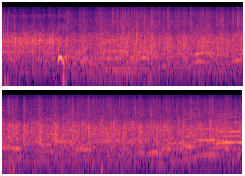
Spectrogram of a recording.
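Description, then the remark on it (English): A church audience claps hands to praise Jesus in a dense, sustained wash of applause, steady and loud for the full duration, with scattered voices calling out and murmuring underneath. “Let's clap our hands and lift our voice.”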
